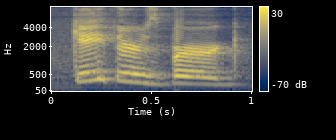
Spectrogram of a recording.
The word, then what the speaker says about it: Gaithersburg: do this not under that one it is Gaithersburg Maryland really not the same right it is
